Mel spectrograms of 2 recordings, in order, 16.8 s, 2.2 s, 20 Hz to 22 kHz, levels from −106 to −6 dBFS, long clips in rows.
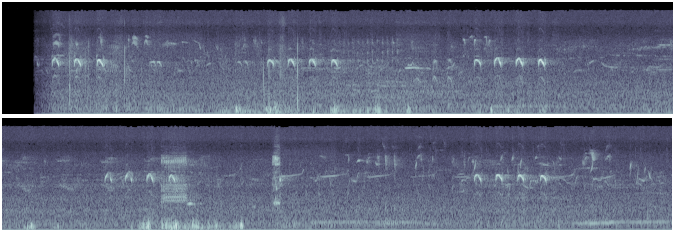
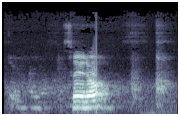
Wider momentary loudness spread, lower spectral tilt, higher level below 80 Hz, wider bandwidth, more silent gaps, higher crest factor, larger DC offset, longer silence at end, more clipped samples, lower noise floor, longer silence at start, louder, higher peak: second, 16 LU vs 26 LU; second, -2 dB/octave vs -5.5 dB/octave; first, -52 dBFS vs -62 dBFS; first, 17.5 kHz vs 11 kHz; first, 0.00-0.04 s vs none; first, 24 dB vs 18 dB; first, 0.6% vs under 0.1%; second, 0 s vs 0.2 s; neither; first, -58 dBFS vs -46 dBFS; second, 0 s vs 0.9 s; second, -31 LUFS vs -13 LUFS; second, -10 dBFS vs -2 dBFS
